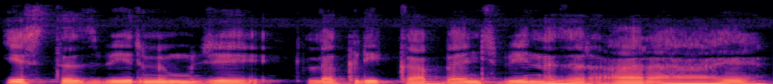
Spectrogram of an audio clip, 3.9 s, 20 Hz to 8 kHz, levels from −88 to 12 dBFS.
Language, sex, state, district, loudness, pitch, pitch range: Hindi, male, Arunachal Pradesh, Lower Dibang Valley, -15 LUFS, 115 Hz, 105-120 Hz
